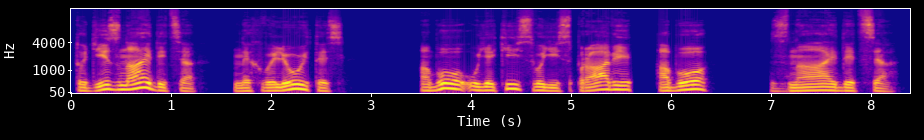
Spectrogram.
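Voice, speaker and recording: A man voicing a kindly old village grandfather who speaks calmly and reassuringly. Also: lowish voice, dry recording, studio quality. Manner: calm, reassuring, unhurried.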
